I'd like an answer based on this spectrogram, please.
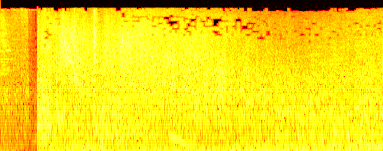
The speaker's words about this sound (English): We're gonna use sniper rifle shots versus the giant mech. Oh no, it's gonna explode, I think.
